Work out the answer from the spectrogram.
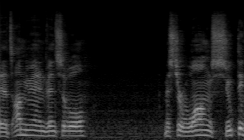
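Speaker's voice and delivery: ordinary talk, nothing marked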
